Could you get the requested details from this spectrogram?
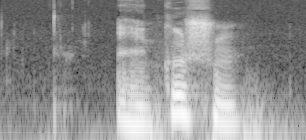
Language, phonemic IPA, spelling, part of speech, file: French, /kɔ.ʃɔ̃/, cochon, noun / adjective, Fr-cochon.ogg
- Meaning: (noun) 1. piglet 2. pig 3. dirty pig, swine, contemptible person; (adjective) dirty, smutty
